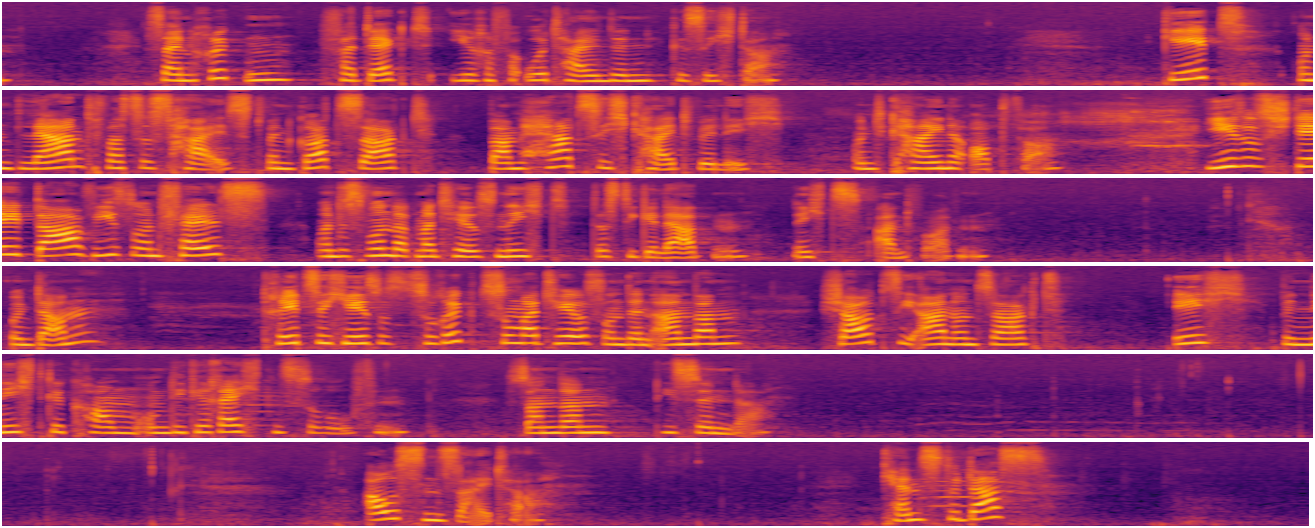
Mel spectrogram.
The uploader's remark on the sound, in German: Predigt aus der LKG Rostock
